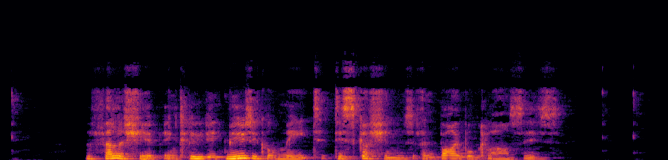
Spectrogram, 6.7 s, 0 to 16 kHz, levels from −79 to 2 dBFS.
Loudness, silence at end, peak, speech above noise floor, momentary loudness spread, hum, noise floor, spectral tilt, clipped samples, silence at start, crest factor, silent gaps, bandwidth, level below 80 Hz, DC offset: -20 LUFS; 1.1 s; -4 dBFS; 53 dB; 14 LU; none; -73 dBFS; -5 dB/octave; under 0.1%; 0.85 s; 18 dB; none; 9.8 kHz; -60 dBFS; under 0.1%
